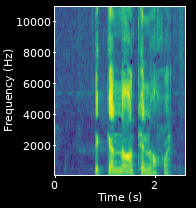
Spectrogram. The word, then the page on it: digyun naatini-xw: hupa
